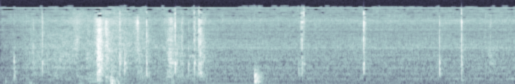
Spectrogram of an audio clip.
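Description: Faint scattered knocks and clicks over a low room hiss: a cluster in the first three seconds ending in a dull thump, then a few single sharp clicks.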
